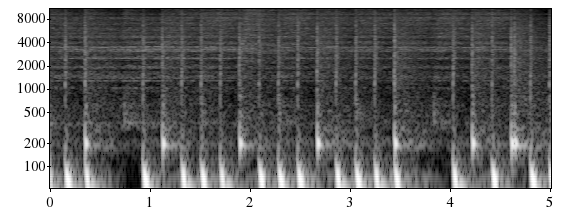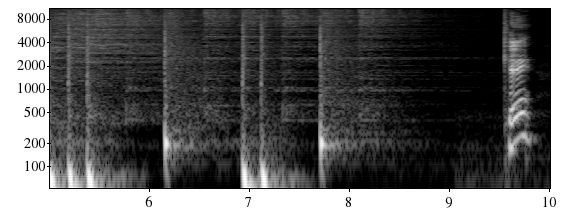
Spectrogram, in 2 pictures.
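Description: Sampled metal drum kit from the Solemn Tones Mjolnir Drums plugin playing a programmed MIDI part: rapid kick drum under snare, hi-hat and cymbals, with EQ, kick compression and clipping on the drum bus. The pattern stops about six seconds in with three last spaced hits, and a cymbal rings out and fades.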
